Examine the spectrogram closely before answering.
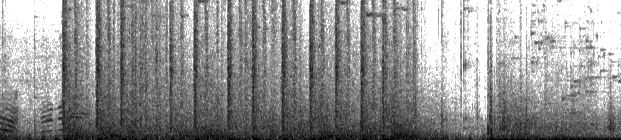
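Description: A rifle fires rapid bursts of loud gunshots.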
